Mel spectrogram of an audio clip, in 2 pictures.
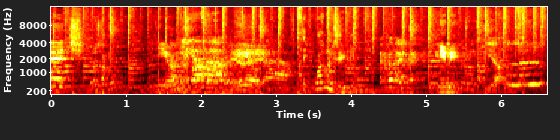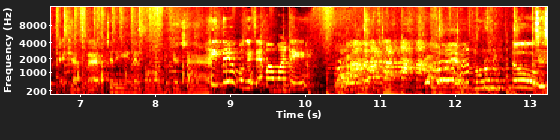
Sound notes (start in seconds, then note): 1.1 unimportant conversation in the background; 10.4 laughter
